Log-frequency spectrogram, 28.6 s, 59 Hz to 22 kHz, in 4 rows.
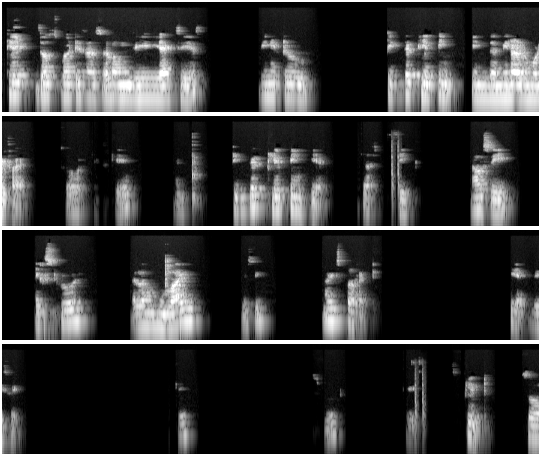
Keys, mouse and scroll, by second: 12.3 click, 15.8 e.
